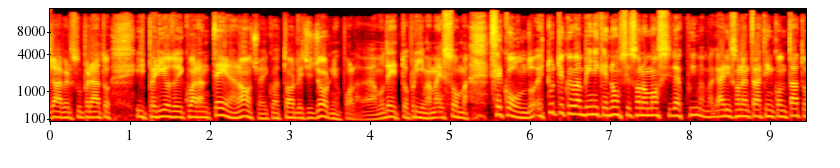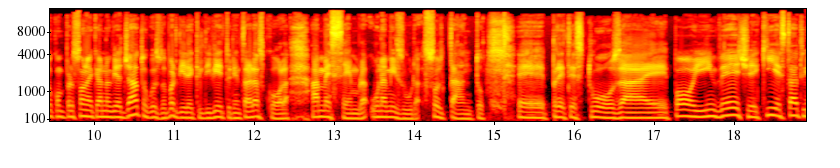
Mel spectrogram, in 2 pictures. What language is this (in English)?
Italian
